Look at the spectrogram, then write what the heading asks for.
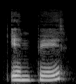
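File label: my name is, tamil, female; Tamil (informal); எம் பேர் ...; em per…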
